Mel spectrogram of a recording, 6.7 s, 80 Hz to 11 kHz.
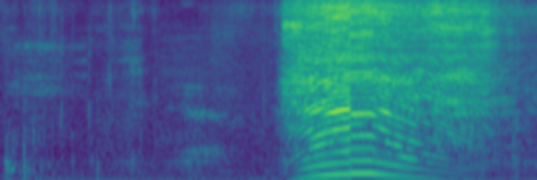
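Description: A sander with 600-grit sandpaper works a fiberglass boat's gel coat repair. After a quiet start, a loud whirring whine rises sharply, holds, then slowly winds down over several seconds, close up and with no talk.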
